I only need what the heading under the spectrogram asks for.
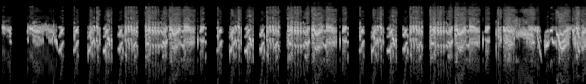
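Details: Edible-nest swiftlet lure call of the Putri Serayi style, used to attract swiftlets into nesting houses: dense bursts of high chirping, twittering notes in rapid broken clusters, busy and continuous with brief silent gaps.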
